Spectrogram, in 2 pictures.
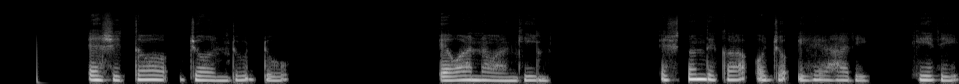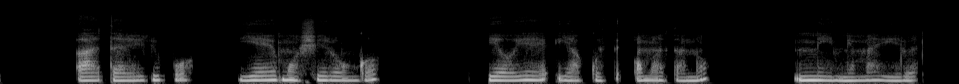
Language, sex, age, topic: Oshiwambo, female, 18-24, agriculture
